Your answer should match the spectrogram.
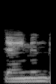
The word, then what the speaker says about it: daemon: Do you guys pronounce it demon or daemon? – I pronounce it demon because that's how they pronounce it in the audiobook, and the audiobook is narrated by Philip Pullman.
